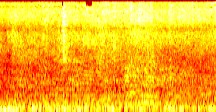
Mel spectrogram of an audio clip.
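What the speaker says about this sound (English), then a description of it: "a couple thousand bees on this tree" A dense swarm of honey bees working a fruit tree for nectar, a steady low buzzing drone filling the air throughout, close and unbroken, with no voices.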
